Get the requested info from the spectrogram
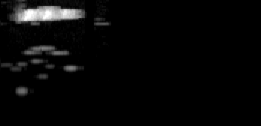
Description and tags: Bird Double Chirp
This sound is of a bird chirping twice in quick succession.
